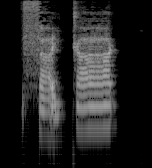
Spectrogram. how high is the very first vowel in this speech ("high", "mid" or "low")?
low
